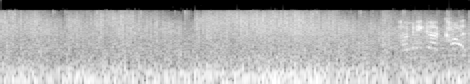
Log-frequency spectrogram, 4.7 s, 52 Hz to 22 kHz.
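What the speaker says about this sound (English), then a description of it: "How many got caught in that explosion?" Massive explosion in the combat flight game Ace Combat 7, a sustained, loud, rumbling blast roar filling the whole stretch, with a radio voice briefly cutting in near the end.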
